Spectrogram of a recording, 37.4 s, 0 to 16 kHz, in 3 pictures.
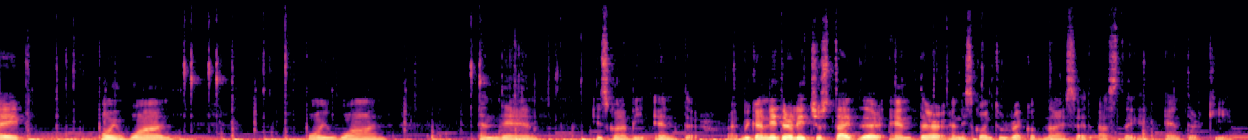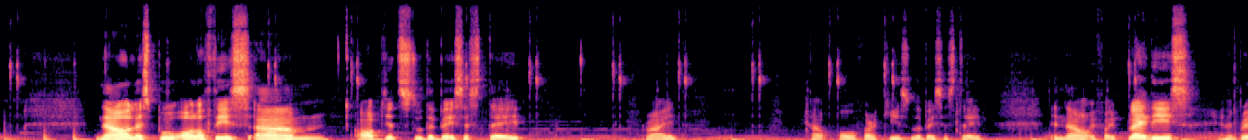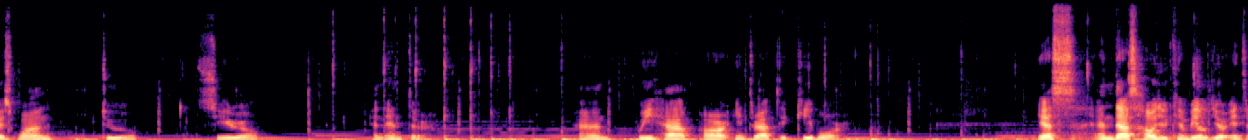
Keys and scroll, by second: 0.6 ., 0.8 Return, 2.4-3.4 typing, 5.3-6.7 typing, 7.2 super+c, 7.4 Return, 9.2-10.6 typing, 25.1 1, 25.8 2, 26.8 0, 28.3 Return, 30.4-35.1 typing.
